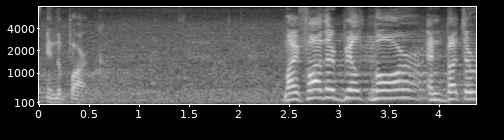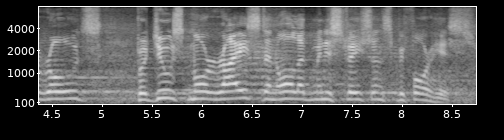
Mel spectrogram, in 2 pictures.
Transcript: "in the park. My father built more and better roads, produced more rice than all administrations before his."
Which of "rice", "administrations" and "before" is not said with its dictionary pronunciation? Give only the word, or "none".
administrations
